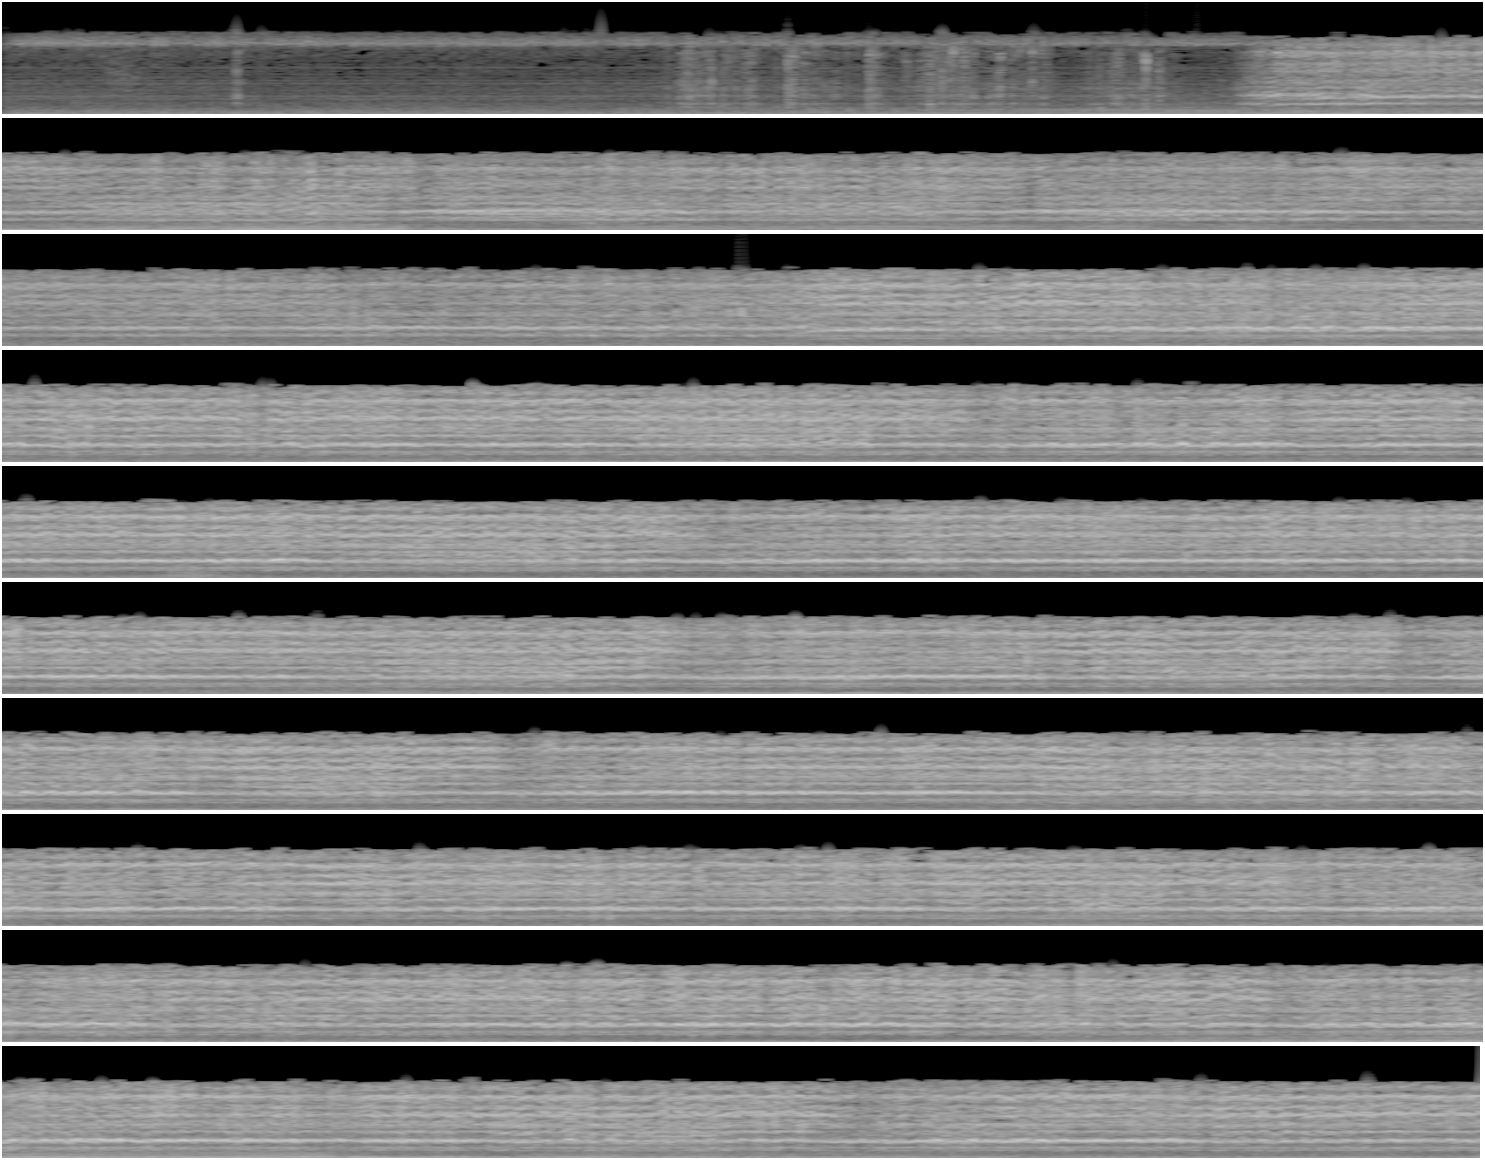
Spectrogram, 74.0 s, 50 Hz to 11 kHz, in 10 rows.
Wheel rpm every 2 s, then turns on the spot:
0, 0, 10, 120, 160, 160, 160, 160, 160, 190, 220, 230, 230, 220, 220, 230, 220, 230, 230, 220, 220, 220, 210, 220, 230, 220, 220, 230, 220, 220, 220, 230, 220, 220, 220, 220, 230.
4-6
